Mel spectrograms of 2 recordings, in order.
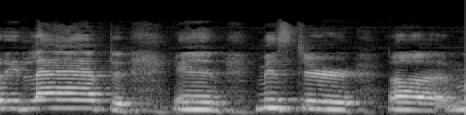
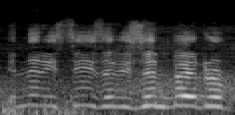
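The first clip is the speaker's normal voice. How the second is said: plain reading voice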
